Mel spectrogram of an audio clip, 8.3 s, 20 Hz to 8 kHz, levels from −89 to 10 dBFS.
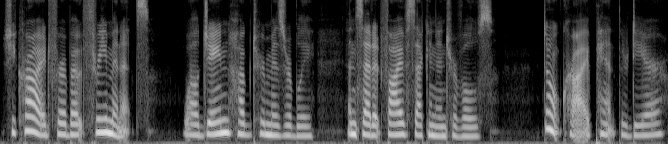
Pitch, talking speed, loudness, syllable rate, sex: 225 Hz, 150 wpm, -16 LUFS, 4.8 syllables/s, female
